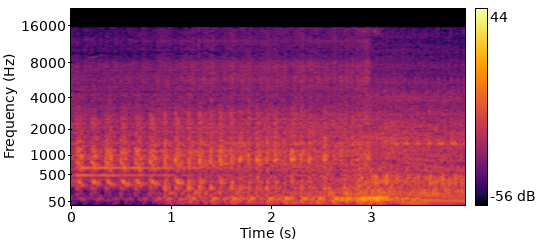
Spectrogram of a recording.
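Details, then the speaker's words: 2011 BMW 118d E82 diesel that cuts out under load; steady cranking drags about three seconds, as if building pressure, before catching and settling; slow start, injectors suspected. "even now when he starts it's not that quick firing up is is like if he's cranking to build the pressure look listen to this see"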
